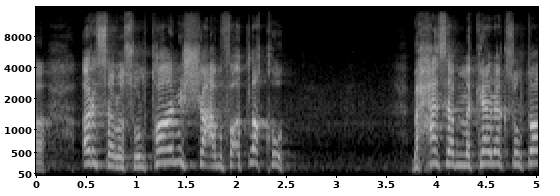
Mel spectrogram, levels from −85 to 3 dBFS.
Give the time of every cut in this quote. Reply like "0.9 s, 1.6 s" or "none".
none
